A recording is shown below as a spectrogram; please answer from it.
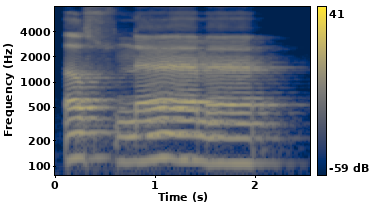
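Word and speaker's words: أصناما: അസ്നാമ, ഈ പദം നല്ലപോലെ ശ്രദ്ധിക്കണം. ഹംസ തർക്കീഖ് ചെയ്യേണ്ട ഇസ്തിഫാലിൻ്റെ അക്ഷരമാണ് ആ, എന്നാൽ ശേഷമുള്ള സ്വാദാകട്ടെ തഫ്ഖീം ചെയ്യേണ്ട ഇസ്തിഅലാഇൻ്റെ അക്ഷരം. ഫനളു, ഇവിടെ തൻവീനും ശേഷം ഫാഉമാണ്.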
